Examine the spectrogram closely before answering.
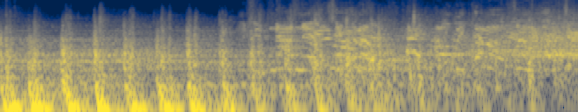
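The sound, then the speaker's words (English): A mob bursts in carrying a log: many heavy thuds and running footfalls at first, then a dense, loud crowd commotion with mixed voices. “A mob bursts in, carrying a log. They run towards him.”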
